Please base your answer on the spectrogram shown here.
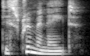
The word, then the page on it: discriminate: British English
